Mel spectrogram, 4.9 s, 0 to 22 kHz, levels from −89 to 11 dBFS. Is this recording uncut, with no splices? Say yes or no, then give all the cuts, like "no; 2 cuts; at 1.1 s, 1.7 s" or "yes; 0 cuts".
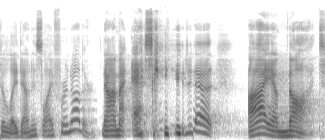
no; 2 cuts; at 1.4 s, 2.9 s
